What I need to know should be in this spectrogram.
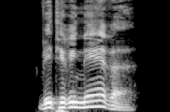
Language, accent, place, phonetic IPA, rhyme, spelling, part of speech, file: German, Germany, Berlin, [vetəʁiˈnɛːʁə], -ɛːʁə, Veterinäre, noun, De-Veterinäre.ogg
- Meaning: nominative/accusative/genitive plural of Veterinär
